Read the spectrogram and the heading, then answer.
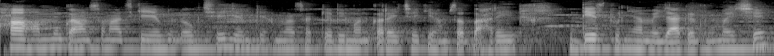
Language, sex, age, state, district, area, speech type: Maithili, male, 30-45, Bihar, Sitamarhi, rural, spontaneous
